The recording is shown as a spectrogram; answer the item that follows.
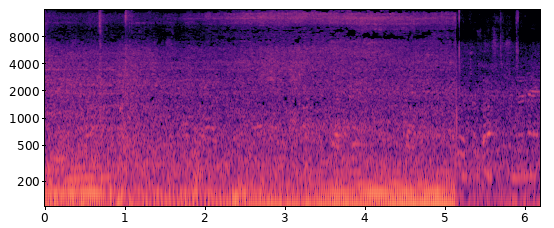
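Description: A motor vehicle engine running with a steady low hum amid street noise, cut off abruptly about five seconds in.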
